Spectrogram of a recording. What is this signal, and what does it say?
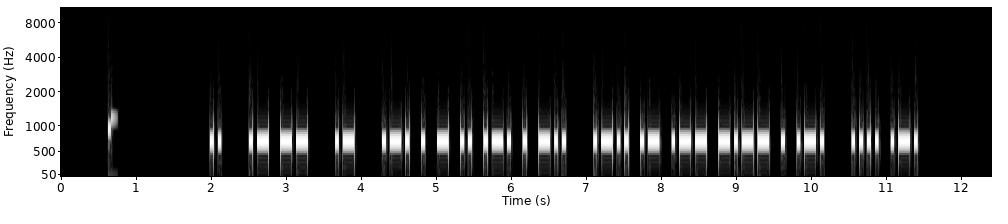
Morse code, heard as a keyed tone, about 23 wpm, 700 Hz. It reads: I AM A RETIRED LAWYER HR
